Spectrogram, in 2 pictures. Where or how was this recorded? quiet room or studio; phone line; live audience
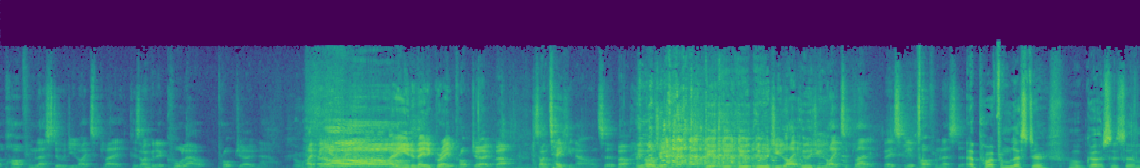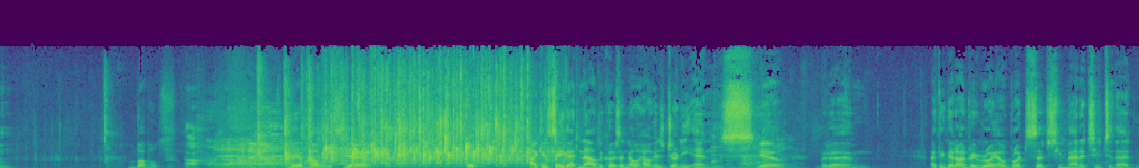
live audience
